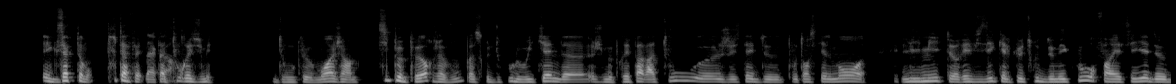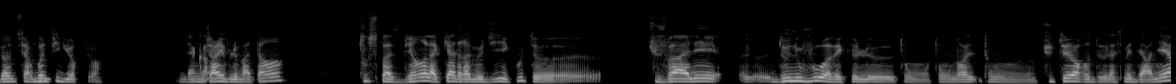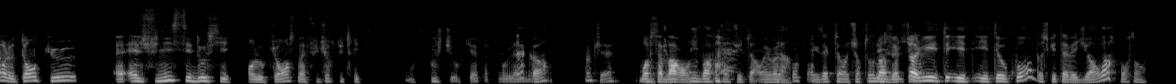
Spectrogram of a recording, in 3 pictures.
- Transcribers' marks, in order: chuckle
- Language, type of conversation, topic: French, podcast, Peux-tu raconter un moment où tu as dû prendre l’initiative au travail ?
